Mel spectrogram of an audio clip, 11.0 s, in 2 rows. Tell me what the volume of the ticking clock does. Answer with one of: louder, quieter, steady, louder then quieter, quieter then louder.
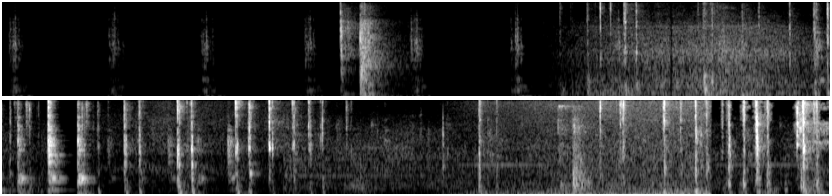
louder then quieter.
